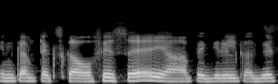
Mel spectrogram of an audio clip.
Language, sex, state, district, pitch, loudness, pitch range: Hindi, male, Bihar, Purnia, 150 Hz, -17 LUFS, 145-160 Hz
